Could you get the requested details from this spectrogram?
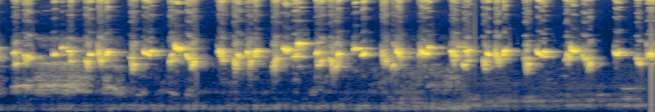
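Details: A female yellow-vented bulbul calls the male: lively, bubbling chirps repeated in quick succession, with a soft low rumbling noise underneath throughout.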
